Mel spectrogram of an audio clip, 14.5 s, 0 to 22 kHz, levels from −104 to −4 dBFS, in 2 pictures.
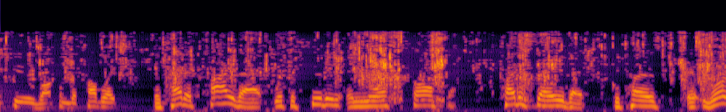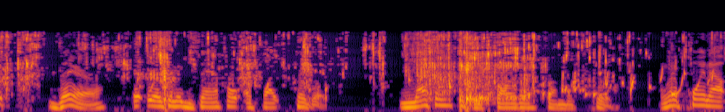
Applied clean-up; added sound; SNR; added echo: classical method spectral subtraction.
